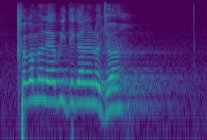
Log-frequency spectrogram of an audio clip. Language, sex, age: Tswana, male, 20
